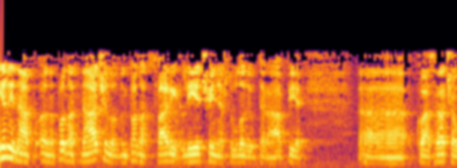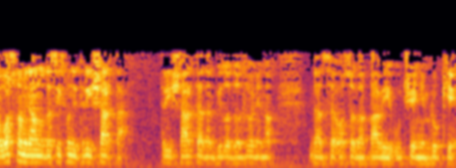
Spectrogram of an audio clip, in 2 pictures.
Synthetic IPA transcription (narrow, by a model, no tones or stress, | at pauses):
ilinanapo̞znaːt̪naːt͡ʃinod̪lipo̞znaːt̪e̥st̪ʋaːɾiljeːt͡ʃe̞ːɲaʃt̪oulˠaziut̪e̞ɾaːpije | ko̞jaːseɾat͡ʃauo̞snoʋinaonod̪ase̞ispuniːt̪ɾiːʃaɾt̪a̰ | t̪ɾiːʃaɾt̪ad̪abibiːlˠo̞d̪o̞zʋo̞ʎe̞no̞d̪ase̞ʔo̞so̞babaʋiʔṵt͡ʃe̞ːɲe̞mɾukʰḛ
